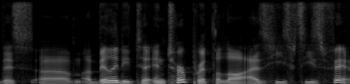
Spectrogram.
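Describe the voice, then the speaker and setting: A man with an American accent in a normal speaking voice, medium in pitch with ordinary pitch variation, fairly slow, on a very clean recording with a silent background. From Iran, early childhood in Eugene, Oregon. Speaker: musician and podcaster. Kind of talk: interview.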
